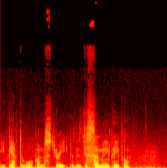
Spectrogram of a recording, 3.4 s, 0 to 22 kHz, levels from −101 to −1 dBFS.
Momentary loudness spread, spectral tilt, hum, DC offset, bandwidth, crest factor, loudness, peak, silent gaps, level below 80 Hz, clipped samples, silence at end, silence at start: 19 LU; -7 dB/octave; none; under 0.1%; 19.5 kHz; 16 dB; -29 LUFS; -12 dBFS; none; -36 dBFS; under 0.1%; 0 s; 0 s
